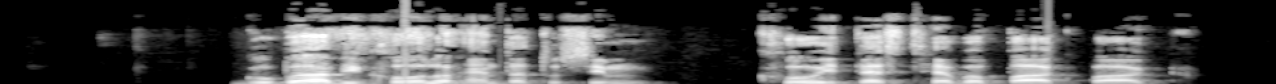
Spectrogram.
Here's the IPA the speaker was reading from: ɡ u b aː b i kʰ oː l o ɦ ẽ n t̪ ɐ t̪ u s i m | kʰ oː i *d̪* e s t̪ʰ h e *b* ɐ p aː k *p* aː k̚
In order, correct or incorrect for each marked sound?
incorrect: t̪, correct, correct

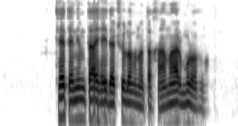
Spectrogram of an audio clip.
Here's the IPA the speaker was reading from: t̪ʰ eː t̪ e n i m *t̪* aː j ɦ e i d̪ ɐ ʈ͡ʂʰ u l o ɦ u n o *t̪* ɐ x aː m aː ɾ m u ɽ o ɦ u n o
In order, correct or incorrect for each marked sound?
correct, correct

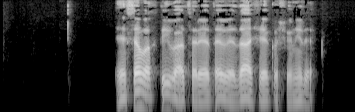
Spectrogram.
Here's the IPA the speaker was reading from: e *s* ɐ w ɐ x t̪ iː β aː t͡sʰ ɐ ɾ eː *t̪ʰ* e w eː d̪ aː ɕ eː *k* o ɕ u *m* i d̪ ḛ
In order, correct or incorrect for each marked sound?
correct, incorrect: t̪, correct, incorrect: n

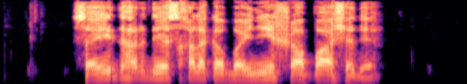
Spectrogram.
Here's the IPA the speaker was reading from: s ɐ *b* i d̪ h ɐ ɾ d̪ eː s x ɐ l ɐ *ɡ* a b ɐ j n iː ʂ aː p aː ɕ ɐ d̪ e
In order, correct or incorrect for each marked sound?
incorrect: none, incorrect: k

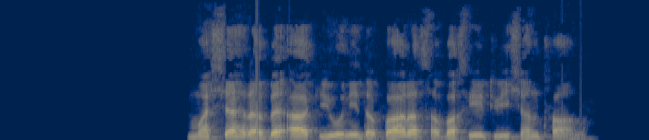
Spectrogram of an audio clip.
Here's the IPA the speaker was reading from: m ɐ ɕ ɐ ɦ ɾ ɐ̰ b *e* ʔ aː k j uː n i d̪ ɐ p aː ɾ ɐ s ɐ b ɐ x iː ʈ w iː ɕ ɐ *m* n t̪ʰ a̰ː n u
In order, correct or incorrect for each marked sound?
correct, incorrect: none

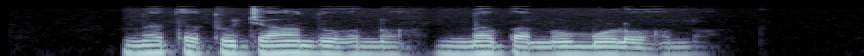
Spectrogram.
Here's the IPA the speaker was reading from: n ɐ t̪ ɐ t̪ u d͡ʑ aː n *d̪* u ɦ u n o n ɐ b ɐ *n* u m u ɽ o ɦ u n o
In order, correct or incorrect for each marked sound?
correct, correct

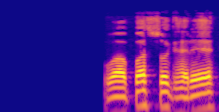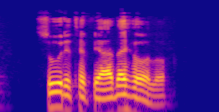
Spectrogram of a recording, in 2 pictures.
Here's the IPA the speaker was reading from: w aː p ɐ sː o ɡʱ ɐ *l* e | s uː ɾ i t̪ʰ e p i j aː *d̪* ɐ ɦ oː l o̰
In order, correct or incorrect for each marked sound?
incorrect: ɾ, correct

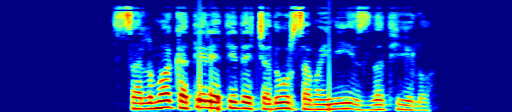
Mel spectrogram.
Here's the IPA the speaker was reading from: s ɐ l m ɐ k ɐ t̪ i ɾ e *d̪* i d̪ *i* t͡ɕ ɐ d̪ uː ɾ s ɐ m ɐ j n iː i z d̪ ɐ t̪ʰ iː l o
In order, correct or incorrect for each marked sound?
incorrect: t̪, incorrect: e

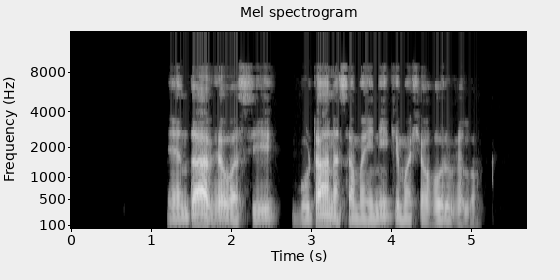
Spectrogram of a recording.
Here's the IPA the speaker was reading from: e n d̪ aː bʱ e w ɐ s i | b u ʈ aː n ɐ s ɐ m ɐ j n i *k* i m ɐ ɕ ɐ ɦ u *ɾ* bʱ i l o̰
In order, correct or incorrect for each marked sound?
correct, correct

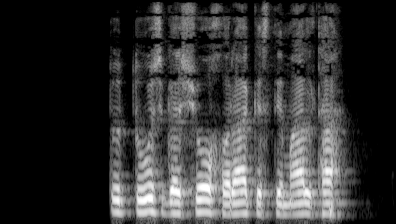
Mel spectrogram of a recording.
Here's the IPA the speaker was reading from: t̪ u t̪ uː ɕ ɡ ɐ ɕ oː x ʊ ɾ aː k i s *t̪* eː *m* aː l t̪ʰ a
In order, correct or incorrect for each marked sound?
correct, correct

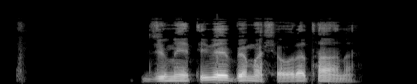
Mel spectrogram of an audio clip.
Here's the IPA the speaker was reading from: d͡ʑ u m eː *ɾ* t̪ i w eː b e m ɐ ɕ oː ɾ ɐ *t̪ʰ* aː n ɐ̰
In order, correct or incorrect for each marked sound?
incorrect: none, correct

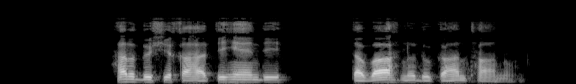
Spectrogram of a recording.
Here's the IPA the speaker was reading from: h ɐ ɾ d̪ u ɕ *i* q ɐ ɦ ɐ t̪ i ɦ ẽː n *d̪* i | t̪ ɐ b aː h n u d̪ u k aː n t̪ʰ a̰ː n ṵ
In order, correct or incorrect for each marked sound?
correct, correct

